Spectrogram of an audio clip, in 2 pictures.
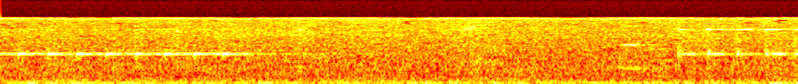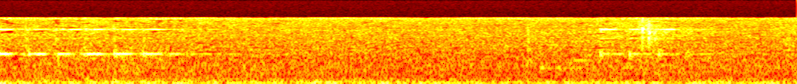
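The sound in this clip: A mobile phone ringtone going off during a religious lecture: faint repeating electronic tone bursts over a low, steady background hum, with no voices.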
